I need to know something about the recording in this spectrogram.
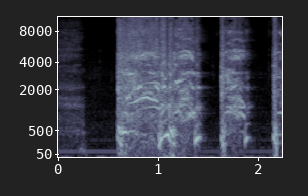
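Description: A man coughing: one long cough about half a second in, then a shorter one near the end. He is home sick with what he is pretty sure is a cold.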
